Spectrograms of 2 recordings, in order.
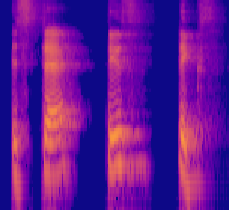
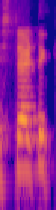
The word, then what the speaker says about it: statistics: अगर हम बात करें चैप्टर स्टैटिस्टिक्स की, ठीक है, तो पहले तो प्रोनाउंसिएशन सही रखना। स्टैटिस्टिक्स। ये स्टैटिक स्टैटिक नहीं है।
